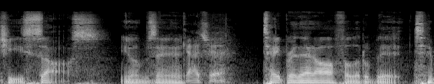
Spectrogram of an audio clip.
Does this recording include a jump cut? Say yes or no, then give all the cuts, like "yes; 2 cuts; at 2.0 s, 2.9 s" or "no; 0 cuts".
no; 0 cuts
